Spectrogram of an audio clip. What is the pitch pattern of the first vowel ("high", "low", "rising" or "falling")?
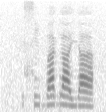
low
